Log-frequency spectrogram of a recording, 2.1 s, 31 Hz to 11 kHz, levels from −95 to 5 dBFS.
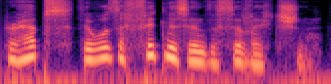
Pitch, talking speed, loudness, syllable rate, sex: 165 Hz, 230 wpm, -18 LUFS, 6.4 syllables/s, male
